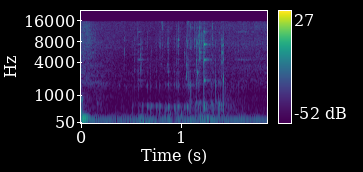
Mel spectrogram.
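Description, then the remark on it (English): A drink is poured into a glass: a short, gurgling splash with a few light clinks, over a steady low hum of background noise. “That is a horrible pour.”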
